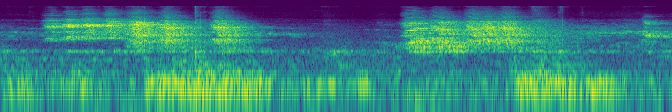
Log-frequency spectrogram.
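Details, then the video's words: Monk parakeet producing two long bouts of loud, scratchy squawking, each about one and a half seconds, separated by a quieter pause with faint low background rumble. "monk parakeet"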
